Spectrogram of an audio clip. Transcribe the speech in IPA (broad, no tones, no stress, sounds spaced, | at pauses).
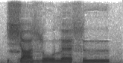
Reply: ɕ a ɮ o l ɛ ɬ ɨ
